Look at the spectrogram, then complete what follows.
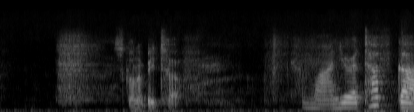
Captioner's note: sighs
